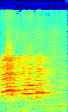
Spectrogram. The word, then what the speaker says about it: Batchelder: My name is Lim Batchelder.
